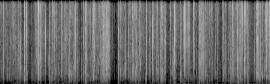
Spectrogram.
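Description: An elongated clear plastic film pack full of sour cherry biscuits is squeezed and crinkled with fingertips and long painted nails. Dense, bright crackling crinkles come in quick uneven bursts with almost no low end, and each snap dies off instantly. A brief near-silent gap falls just past the two-second mark before the crinkling resumes.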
